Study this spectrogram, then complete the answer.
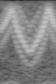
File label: pod distress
